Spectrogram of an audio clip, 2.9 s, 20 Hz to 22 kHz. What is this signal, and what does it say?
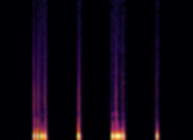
Morse code, heard as a keyed tone, about 45 wpm, spaced as for 16 wpm, 690 Hz. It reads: HERE
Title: 6x Character Spacing - Top 200 Words - 45wpm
